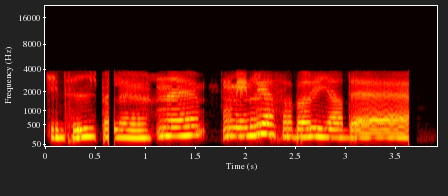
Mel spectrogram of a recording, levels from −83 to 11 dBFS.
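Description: A speech clip on a telephone line, with the band limited to roughly 150 Hz to 3.6 kHz by the G.711 coding. Its faults are a constant doubling and two dropouts. The channel delay (doubling) runs throughout. One channel arrives 40 ms late and is summed into mono with the other, so every syllable is followed by an equal-level copy that thickens the sound into a short slap. On a waveform each onset shows twice, 40 ms apart. On a spectrogram the summing cuts regular comb notches across the band, spaced 25 Hz apart. Packet loss filled with silence opens two holes, at 0.63 to 0.69 s (60 ms) and at 3.63 to 3.72 s (90 ms). These lengths fit a 30 ms packet, lost two and three at a time. The waveform drops to silence with abrupt edges. The spectrogram shows blank vertical strips.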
